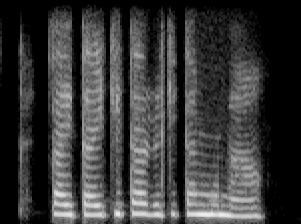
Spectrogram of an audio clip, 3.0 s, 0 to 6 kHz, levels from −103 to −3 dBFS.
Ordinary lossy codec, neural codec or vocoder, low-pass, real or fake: Opus, 24 kbps; codec, 44.1 kHz, 3.4 kbps, Pupu-Codec; 5.4 kHz; fake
